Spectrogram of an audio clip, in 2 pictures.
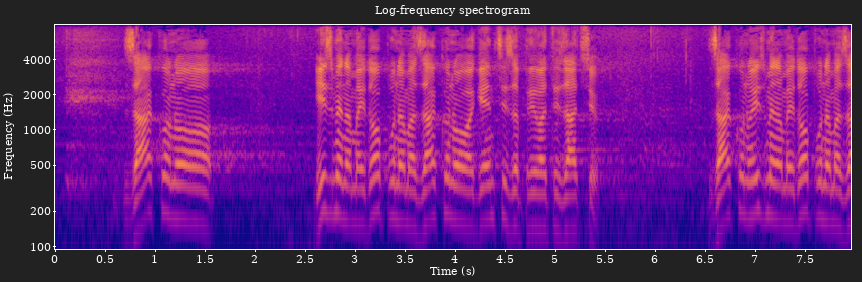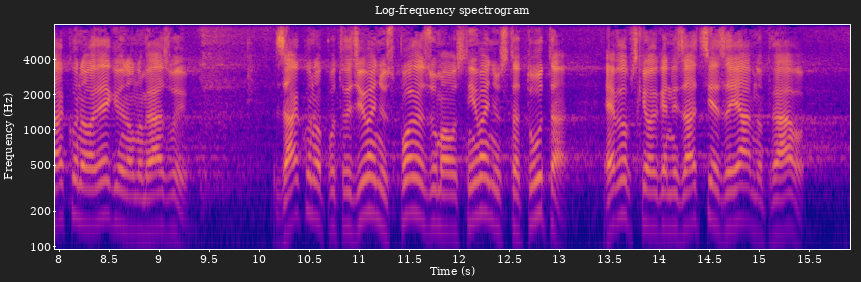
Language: Serbian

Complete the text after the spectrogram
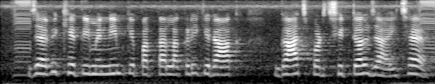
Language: Magahi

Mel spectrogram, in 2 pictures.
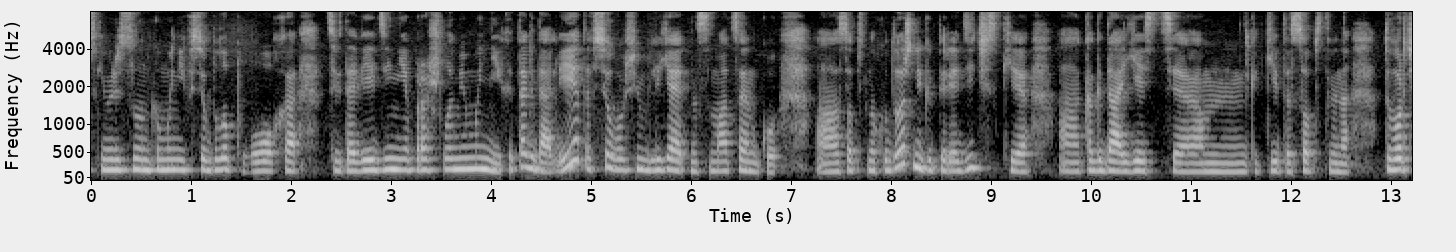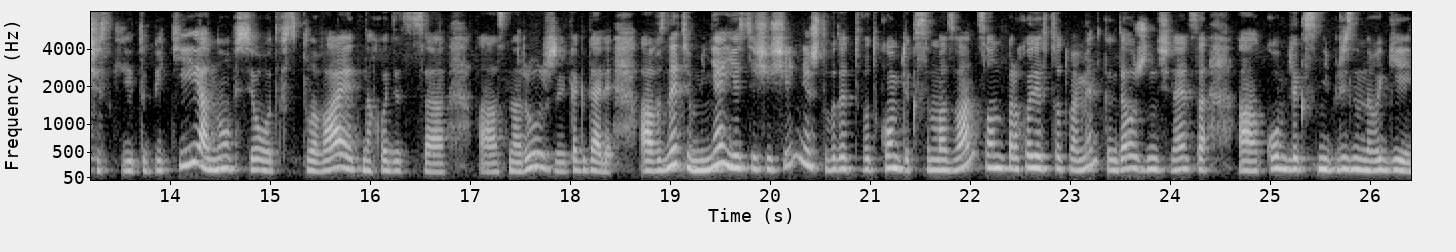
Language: Russian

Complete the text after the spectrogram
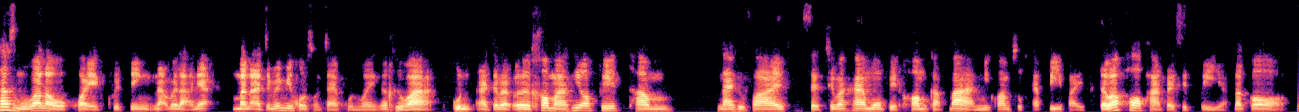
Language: Thai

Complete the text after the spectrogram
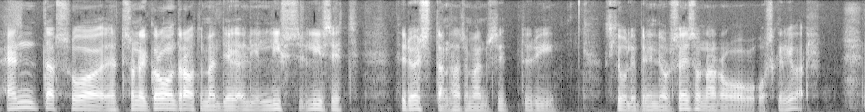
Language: Icelandic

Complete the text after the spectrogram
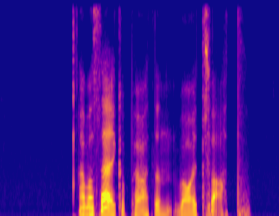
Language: Swedish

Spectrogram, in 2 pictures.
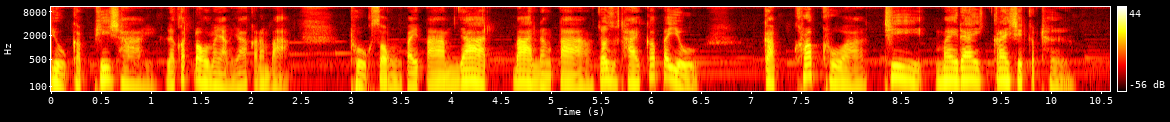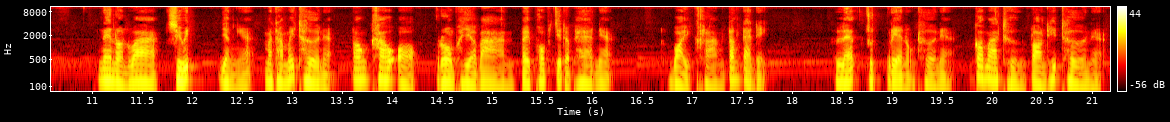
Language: Thai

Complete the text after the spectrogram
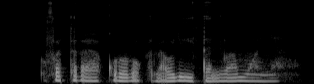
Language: Kikuyu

